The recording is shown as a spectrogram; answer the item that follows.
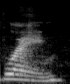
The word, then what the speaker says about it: Brame: It's pronounced Brame, like it rhymes with name. Her name is Brame.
